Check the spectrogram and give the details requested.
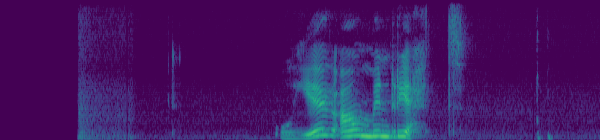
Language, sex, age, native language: Icelandic, female, 30-39, Icelandic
